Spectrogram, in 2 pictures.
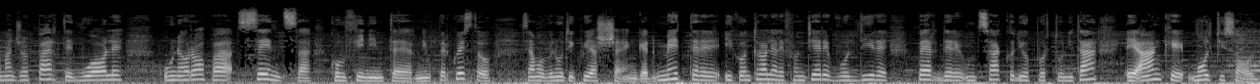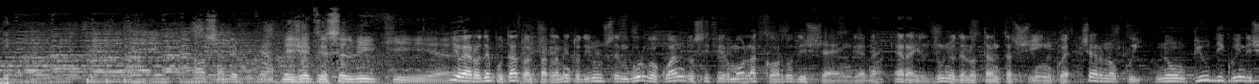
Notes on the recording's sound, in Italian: In diretta dalla riunione dei Presidenti dei Parlamenti europei.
